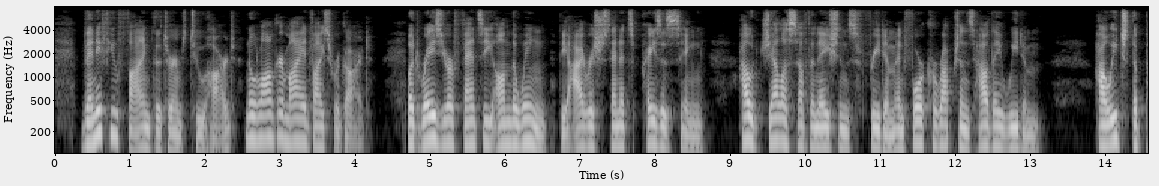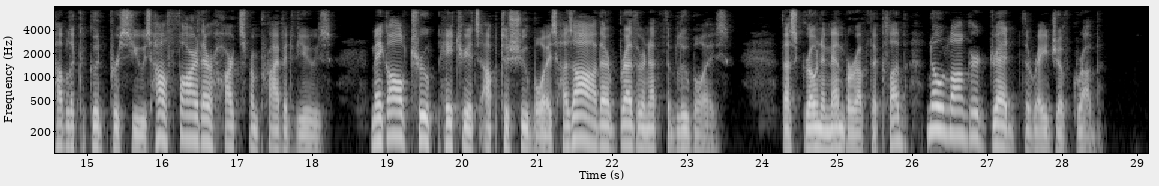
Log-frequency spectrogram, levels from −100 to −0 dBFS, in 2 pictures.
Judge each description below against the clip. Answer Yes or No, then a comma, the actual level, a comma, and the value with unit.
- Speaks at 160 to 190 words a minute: Yes, average, 165 wpm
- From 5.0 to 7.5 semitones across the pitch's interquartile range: Yes, wide, 5.4 semitones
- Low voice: Yes, low, 120 Hz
